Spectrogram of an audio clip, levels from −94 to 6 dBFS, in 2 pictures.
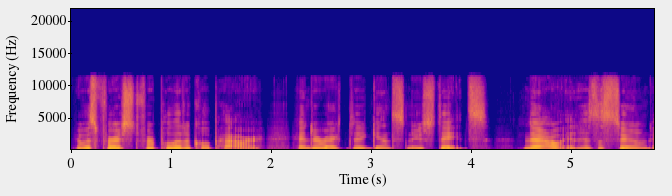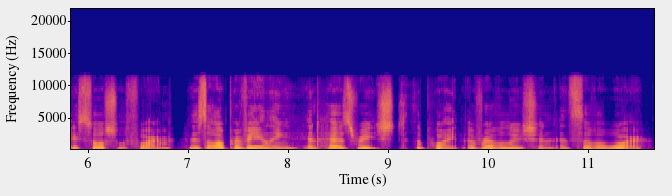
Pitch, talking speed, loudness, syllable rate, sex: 110 Hz, 160 wpm, -21 LUFS, 4.6 syllables/s, male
